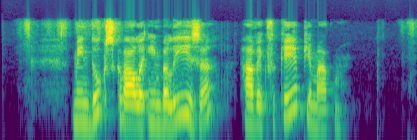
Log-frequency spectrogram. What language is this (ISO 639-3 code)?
fry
